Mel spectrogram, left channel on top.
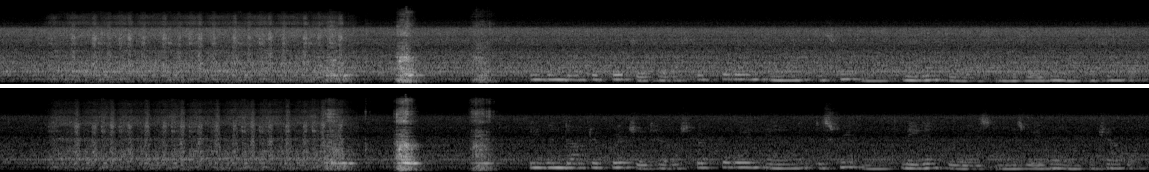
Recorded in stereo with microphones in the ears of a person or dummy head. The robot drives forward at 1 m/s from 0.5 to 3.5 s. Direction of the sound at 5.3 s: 15° right (ahead or behind).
